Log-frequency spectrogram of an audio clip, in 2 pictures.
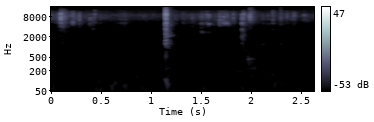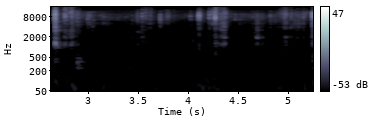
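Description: A small metal blade shaves crunchy curls off a solid rectangular bar of dry white soap held in the hand. It makes quiet, bright, crisp scraping and crackling cuts at an irregular pace, with a few sharper crunches standing out. Each sound stops almost instantly, with no ring or low rumble.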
